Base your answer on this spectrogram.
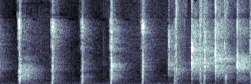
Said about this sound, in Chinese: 啊！现在是一段稀稀拉拉的掌声啊！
